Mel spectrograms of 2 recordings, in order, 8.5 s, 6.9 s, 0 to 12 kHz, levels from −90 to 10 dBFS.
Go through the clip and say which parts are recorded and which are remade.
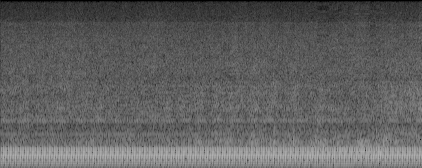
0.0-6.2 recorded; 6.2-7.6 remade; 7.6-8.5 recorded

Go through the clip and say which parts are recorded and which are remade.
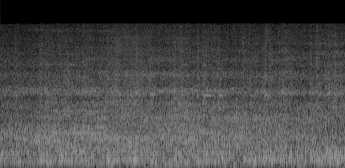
0.0-2.3 recorded; 2.3-3.0 remade; 3.0-6.9 recorded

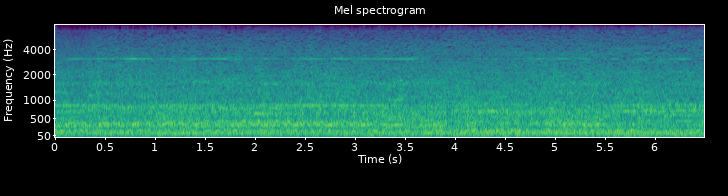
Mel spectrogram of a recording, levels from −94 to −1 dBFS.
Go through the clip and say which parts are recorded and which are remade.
0.0-1.7 recorded; 1.7-2.3 remade; 2.3-3.6 recorded; 3.6-4.7 remade; 4.7-5.6 recorded; 5.6-6.5 remade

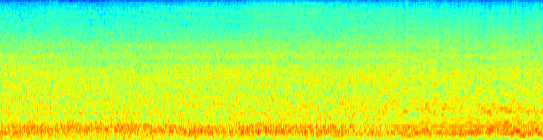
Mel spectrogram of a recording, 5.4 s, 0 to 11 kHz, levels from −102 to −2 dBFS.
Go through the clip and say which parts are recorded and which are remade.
0.0-3.9 recorded; 3.9-5.4 remade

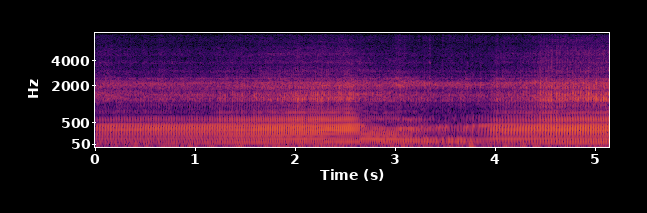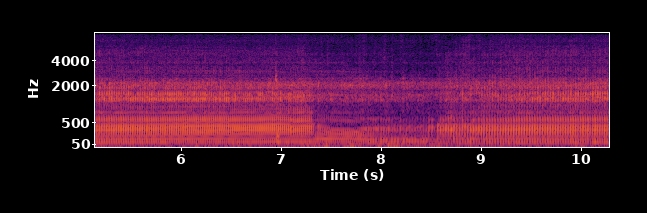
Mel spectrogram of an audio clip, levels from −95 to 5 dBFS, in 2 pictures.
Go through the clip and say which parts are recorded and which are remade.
0.0-8.5 recorded; 8.5-9.0 remade; 9.0-10.3 recorded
